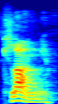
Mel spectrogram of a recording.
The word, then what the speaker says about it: Klang: model which is pronounced clang since the brand is from Sweden the model name itself is the Swedish word for sound aesthetic or the sound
